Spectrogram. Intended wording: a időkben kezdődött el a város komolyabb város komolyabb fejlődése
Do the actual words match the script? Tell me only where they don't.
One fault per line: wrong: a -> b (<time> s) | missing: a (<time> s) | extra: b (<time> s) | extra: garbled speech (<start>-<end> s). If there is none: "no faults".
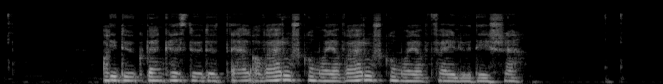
no faults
